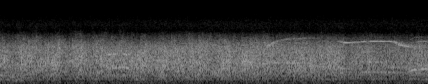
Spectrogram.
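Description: Studio audience applauding, a steady dense clapping that holds at an even level.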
